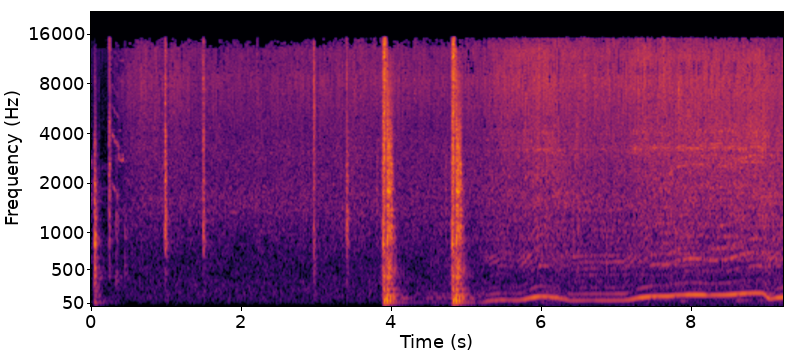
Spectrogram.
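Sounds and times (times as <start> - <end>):
sharp knocks: 3.9 - 4.2, 4.8 - 5.1
chainsaw motor revving while cutting down a tree: 5.2 - 9.2.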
